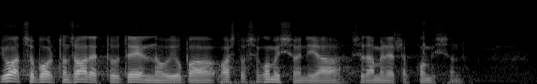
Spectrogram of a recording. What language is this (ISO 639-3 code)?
est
